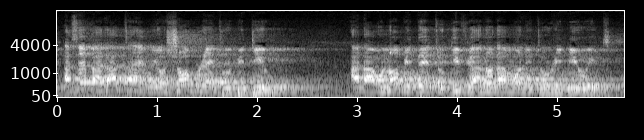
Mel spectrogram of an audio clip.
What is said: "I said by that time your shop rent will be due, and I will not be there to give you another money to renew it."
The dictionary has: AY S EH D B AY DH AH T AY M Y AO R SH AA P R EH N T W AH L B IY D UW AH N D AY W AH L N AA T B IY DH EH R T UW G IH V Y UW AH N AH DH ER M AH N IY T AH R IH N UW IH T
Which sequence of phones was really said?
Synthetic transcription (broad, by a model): AY S EH D B AY DH AH T AY M Y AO SH AA B R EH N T W AH L B IY D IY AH N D AY W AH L N AA T B IY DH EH T UW G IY V Y UW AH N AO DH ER M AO N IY T AH R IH N UW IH T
